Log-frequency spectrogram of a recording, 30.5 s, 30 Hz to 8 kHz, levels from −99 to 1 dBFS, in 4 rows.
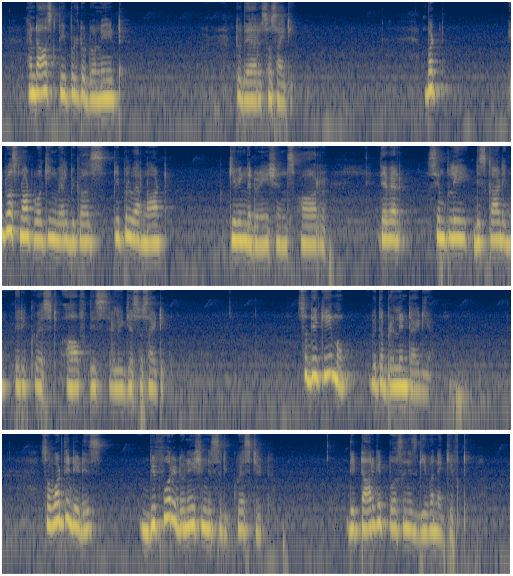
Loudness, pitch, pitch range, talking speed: -26 LUFS, 180 Hz, 165-205 Hz, 110 wpm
